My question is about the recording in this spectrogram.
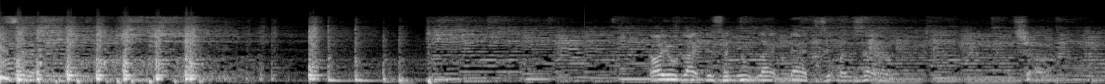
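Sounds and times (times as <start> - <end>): drum hits: 0.0 - 4.7
live reggae band: 0.0 - 11.0.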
